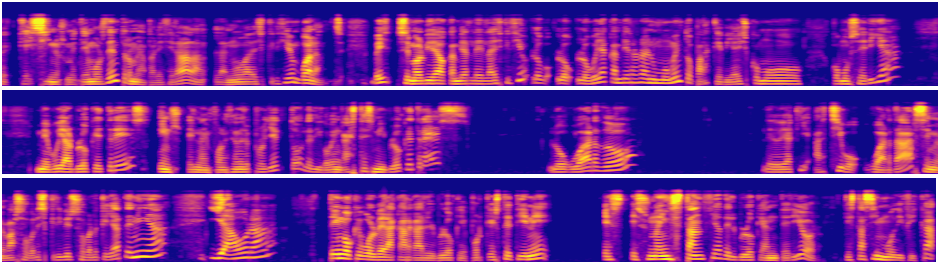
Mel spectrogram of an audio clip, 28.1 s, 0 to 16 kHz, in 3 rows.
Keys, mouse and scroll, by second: 5.7 click, 10.7 click, 11.6 click, 12.7 BackSpace, 12.9 3, 13.6 ., 15.6 click, 18.1 click, 20.5 click, 23.5 click.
